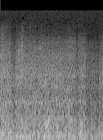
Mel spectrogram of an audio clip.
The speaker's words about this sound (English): trains? No, these are ordinary. Ordinary trains.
